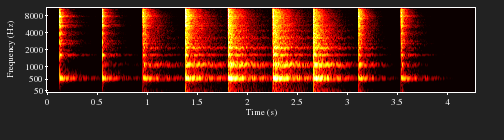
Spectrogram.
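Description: Sampled cowbell from the GCN Signature Three Cowbells Kontakt library, struck nine times at an even pace of a little over two hits a second. Each hit rings on one pitch and fades; the middle hits are the loudest. It is played through the library's 'power' effect, which combines tape saturation and distortion.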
